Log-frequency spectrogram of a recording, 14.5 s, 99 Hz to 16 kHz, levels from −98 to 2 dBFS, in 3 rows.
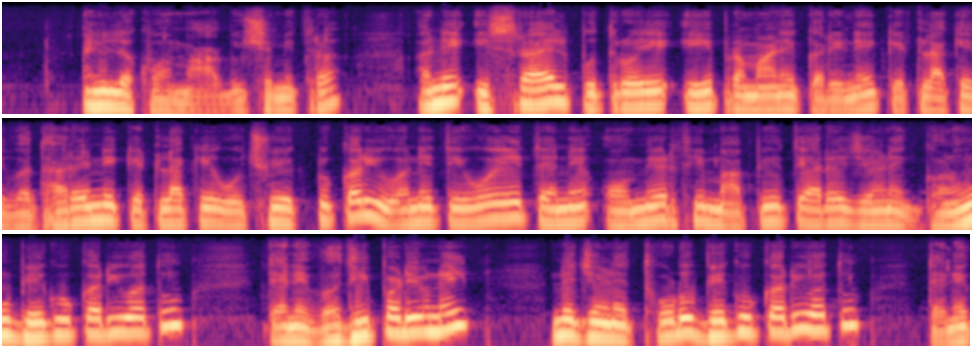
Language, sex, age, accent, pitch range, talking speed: Gujarati, male, 50-69, native, 115-170 Hz, 165 wpm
